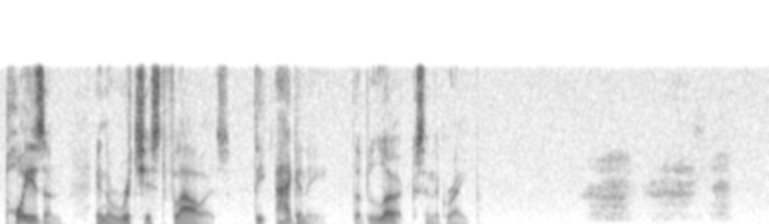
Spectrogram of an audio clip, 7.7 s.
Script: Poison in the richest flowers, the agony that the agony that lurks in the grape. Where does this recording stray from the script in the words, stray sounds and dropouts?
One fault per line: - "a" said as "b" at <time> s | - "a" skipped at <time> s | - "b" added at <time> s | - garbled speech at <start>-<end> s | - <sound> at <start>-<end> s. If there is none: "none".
- "the agony that" skipped at 3.7 s
- breath at 5.8-7.3 s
